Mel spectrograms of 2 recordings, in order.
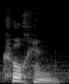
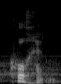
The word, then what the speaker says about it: Kuchen: got the custard, and I know I said Kuchen in the beginning, it's Kuchen, if you want to be correct with your pronunciation, Kuchen.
